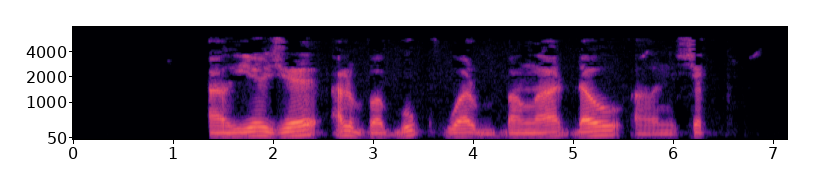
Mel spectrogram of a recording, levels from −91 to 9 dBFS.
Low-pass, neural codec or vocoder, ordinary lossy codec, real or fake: 7.2 kHz; none; MP3, 24 kbps; real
